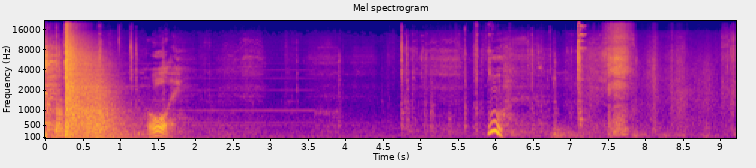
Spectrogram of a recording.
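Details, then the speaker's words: Gas skid steer starting in winter cold while warming up: sharp gunshot-like bangs during cranking and starting attempts; backfire, cause unclear, owner notes it dislikes the cold. "that sounds like a gun going off I don't know why it's doing that"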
